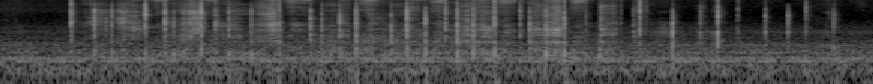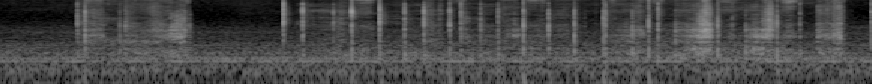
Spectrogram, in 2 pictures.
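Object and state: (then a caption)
Glossy paper book cover. Long pointed nails scratch and tap across the glossy printed paper cover of a large, solid book from New Zealand. Quiet, dense, crisp scratching is broken by many sharp, short taps, with a steady low hum underneath.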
